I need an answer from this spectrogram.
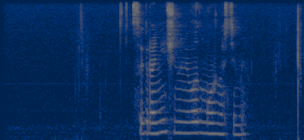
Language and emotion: Russian, neutral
